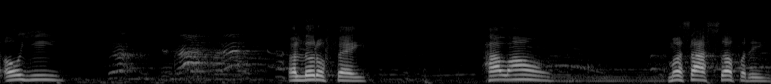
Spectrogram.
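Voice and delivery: soft, drawn-out, long-suffering sigh with long pauses; soft pious sigh. Shown as a demonstration. Preacher showing how Jesus did not say it, soft and weary. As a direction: sigh it out wearily like a pious martyr. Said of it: "He didn't say it like that".

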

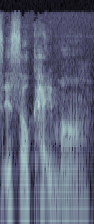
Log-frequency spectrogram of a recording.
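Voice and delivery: imitating a soft, low calming voice; gentle soothing. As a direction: quietly settle mom down, as the daughter would. Daughter calming mother in story.

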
